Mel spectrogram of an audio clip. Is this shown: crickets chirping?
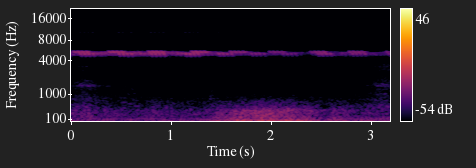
yes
